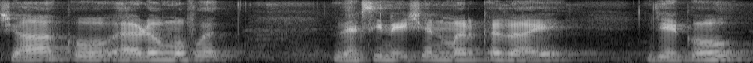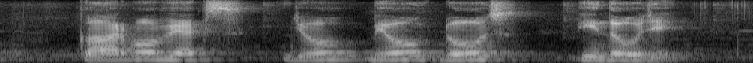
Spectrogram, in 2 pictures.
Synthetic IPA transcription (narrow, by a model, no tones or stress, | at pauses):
ʃʰãːkoɐɦɪɽomʊfət̪̚ | ʋɛːksineːʃənmɐɾkəzaːɦe | d͡ʑeːko | kaːɾboʋjəks | d͡ʑoːɓijoɖoːz | ɗĩːn̆d̪oɦʊd͡ʑeː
